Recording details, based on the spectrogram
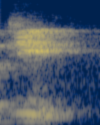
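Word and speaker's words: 十: मतलब कि झा की सीरीज का सेकंड लेटर जी तो जी को हम लिखने वाले हैं ये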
